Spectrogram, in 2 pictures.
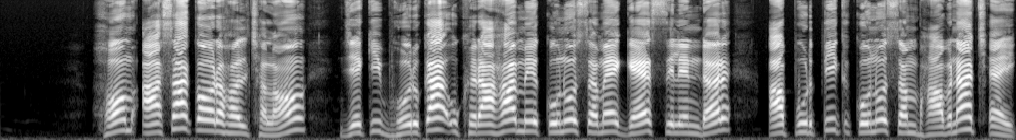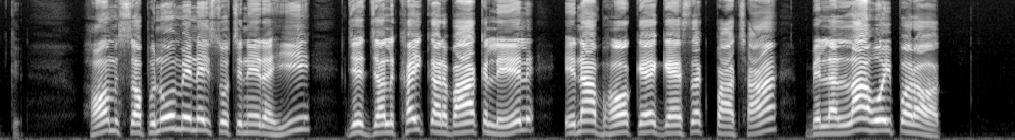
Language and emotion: Maithili, surprised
